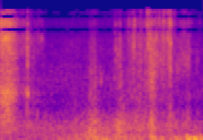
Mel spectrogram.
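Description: Plastic zip-top seed bags and paper seed packets crinkling and rustling as a gloved hand sorts through them, with one louder crinkle at the start and quieter rustles after it. A low wind rumble sits under it on the microphone.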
